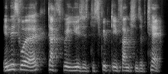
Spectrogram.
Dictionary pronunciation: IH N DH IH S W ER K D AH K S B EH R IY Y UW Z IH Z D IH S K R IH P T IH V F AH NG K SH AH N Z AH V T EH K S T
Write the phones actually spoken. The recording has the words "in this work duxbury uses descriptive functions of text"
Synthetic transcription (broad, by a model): IH N DH IH S W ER K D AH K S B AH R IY Y UW Z IH Z D IH S K R IH P T IH V F AH NG K SH AH N Z AH V T EH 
